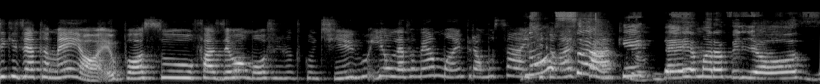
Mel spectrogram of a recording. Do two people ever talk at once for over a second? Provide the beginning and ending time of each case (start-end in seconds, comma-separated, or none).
5.2-6.6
